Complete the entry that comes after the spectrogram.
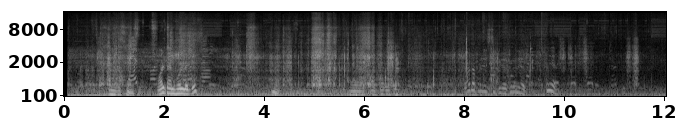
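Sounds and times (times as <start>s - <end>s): steady low rumble: 0.1s - 12.0s.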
